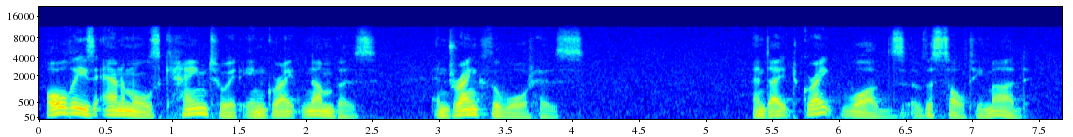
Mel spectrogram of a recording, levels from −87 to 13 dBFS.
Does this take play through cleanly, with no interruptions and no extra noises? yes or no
yes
